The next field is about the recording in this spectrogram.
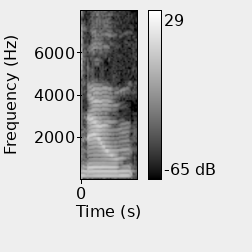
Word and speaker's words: Noom: It rhymes with Loom. It's called Noom.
